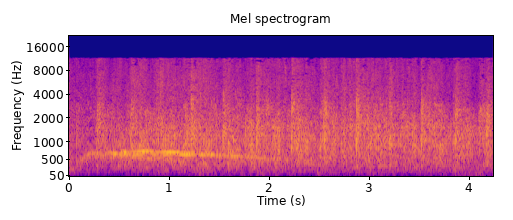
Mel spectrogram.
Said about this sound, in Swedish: Så nu vill jag att ni ger en väldigt härlig och stark applåd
